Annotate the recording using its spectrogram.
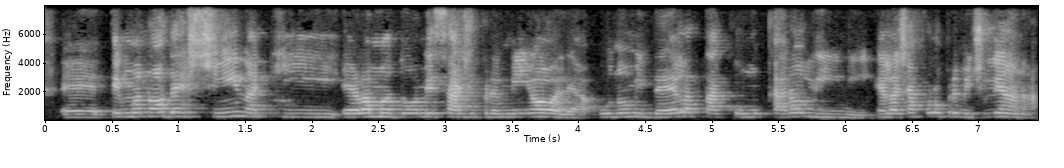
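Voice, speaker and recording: Speaking at a moderate pace, a woman uses a high pitch and a monotone, flat intonation over noticeable background noise. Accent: northeastern Brazilian. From Brazil, interior of Bahia (Itabuna). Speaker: researcher, graduate student. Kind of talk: invited talk in an online class. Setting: online live session. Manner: halting, many fillers.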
